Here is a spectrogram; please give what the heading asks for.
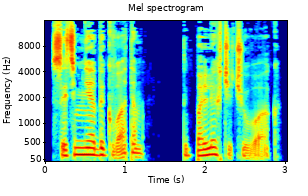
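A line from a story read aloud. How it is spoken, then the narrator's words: Lazy warning. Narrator (Russian): лениво предупредил его Барс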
